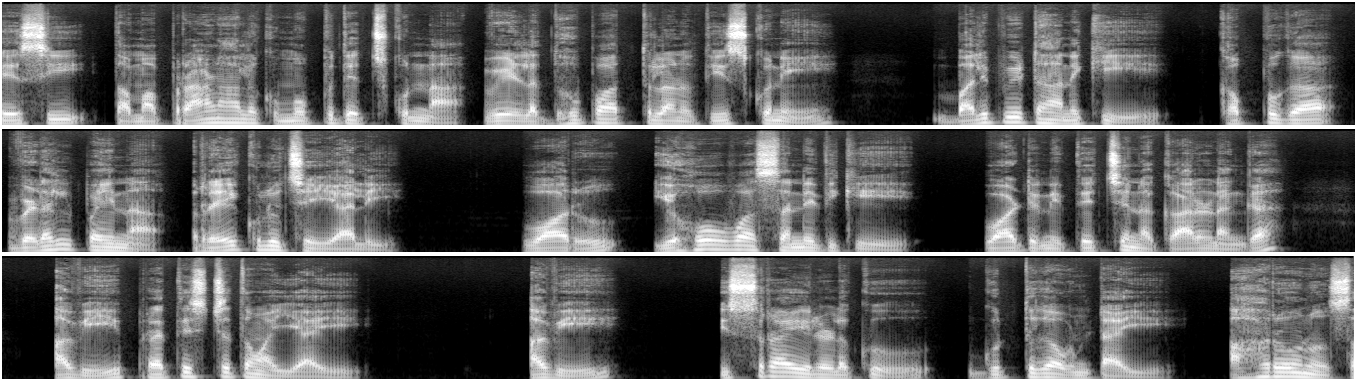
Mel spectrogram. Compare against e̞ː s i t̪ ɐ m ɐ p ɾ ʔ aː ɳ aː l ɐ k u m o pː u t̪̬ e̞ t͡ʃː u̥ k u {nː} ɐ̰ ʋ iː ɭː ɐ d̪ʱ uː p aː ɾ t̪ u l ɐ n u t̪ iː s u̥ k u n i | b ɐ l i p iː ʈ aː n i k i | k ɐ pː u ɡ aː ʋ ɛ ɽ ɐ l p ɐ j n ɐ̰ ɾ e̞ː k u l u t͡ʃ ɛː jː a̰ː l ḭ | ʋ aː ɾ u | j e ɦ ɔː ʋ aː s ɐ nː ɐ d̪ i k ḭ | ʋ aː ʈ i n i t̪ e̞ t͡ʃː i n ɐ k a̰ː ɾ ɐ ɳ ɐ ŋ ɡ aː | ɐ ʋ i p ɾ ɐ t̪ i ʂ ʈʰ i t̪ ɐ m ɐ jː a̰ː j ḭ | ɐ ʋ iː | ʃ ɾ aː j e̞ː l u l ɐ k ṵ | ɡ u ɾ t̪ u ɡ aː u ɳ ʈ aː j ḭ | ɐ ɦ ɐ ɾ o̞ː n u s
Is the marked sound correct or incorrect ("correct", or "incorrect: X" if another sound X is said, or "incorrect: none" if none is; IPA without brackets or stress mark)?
correct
